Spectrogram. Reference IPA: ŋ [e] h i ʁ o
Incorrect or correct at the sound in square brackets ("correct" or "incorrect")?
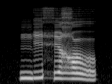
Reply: incorrect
